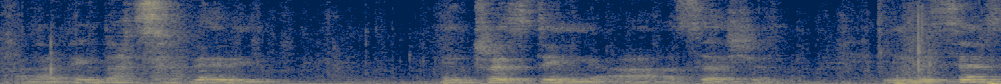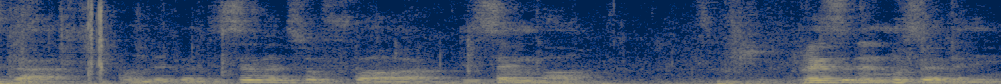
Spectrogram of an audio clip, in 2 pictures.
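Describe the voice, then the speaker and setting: Amid noticeable background noise and audible room echo, a man with a fairly high pitch talks at a moderate pace, with long, frequent pauses. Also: ordinary pitch variation. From South Sudan. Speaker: audience member asking a question. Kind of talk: public Q&A comment. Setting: public discussion event with audience. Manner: animated.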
